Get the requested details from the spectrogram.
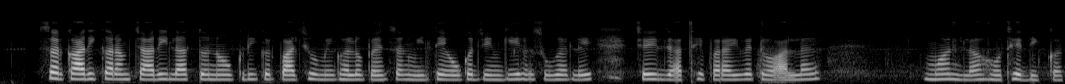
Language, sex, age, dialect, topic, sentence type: Chhattisgarhi, female, 18-24, Northern/Bhandar, banking, statement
